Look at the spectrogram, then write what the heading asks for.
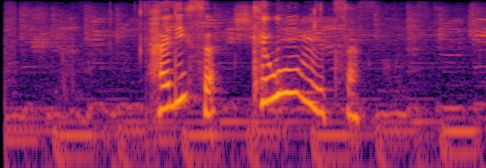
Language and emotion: Russian, positive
